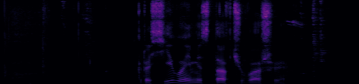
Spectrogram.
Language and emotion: Russian, positive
